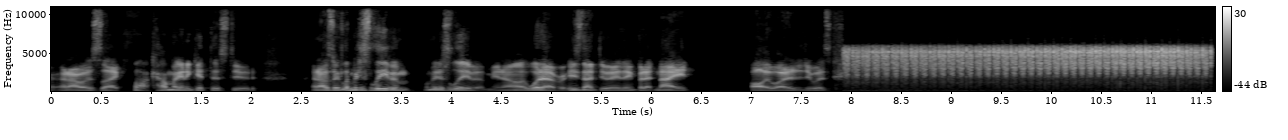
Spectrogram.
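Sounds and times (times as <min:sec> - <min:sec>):
speech: 0:00.0 - 0:08.2
person's voice imitating a chirping insect: 0:07.9 - 0:11.6.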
